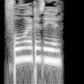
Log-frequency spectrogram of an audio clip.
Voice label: "vorgesehen", German; adjectives

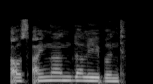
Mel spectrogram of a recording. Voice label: "auseinanderlebend", German; adjectives

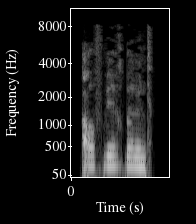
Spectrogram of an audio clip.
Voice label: "aufwirbelnd", German; adjectives

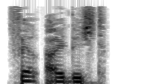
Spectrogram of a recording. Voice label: "vereidigt", German; adjectives

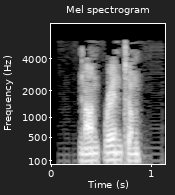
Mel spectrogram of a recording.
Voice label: "nonprinting", english; adjectives

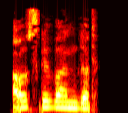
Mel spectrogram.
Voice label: "ausgewandert", German; adjectives

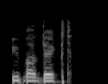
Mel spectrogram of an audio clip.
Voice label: "überdeckt", German; adjectives

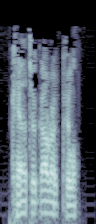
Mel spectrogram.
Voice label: "categorical", English; adjectives

